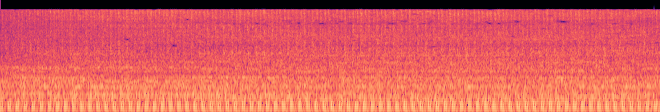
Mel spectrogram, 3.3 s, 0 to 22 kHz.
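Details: 1989 Hayter 21 Osprey orchard mower with 5HP Briggs & Stratton 132922 engine, cold first start after a fuel pump diaphragm replacement and starter ratchet cleaning: small single-cylinder thumping at an even three and a half firings a second. Normal running.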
